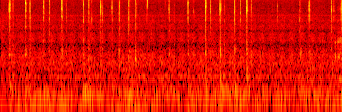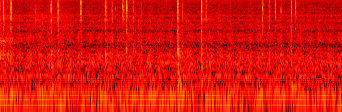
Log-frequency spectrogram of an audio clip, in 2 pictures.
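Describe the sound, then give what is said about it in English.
Typing on a computer keyboard during a hands-on coding demonstration: many rapid, uneven key clicks and taps, fairly faint and continuous, with short bursts and brief pauses and no talking. “I wish I could type faster.”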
